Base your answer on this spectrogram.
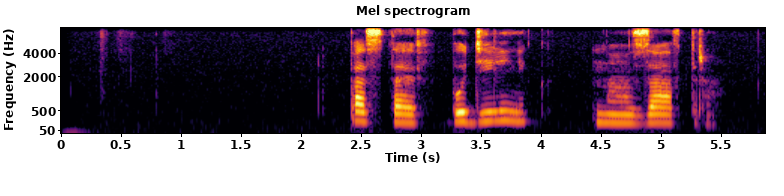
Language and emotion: Russian, neutral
